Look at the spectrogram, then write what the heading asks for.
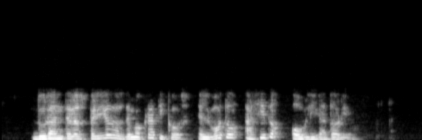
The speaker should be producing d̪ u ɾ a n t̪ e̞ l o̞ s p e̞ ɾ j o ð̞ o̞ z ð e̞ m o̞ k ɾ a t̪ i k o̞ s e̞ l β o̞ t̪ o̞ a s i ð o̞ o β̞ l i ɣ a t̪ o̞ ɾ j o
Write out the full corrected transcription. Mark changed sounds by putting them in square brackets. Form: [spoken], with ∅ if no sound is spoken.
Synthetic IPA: d̪ u ɾ a n t̪ e̞ l o̞ s p e̞ ɾ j o ð̞ o̞ z ð e̞ m o̞ k ɾ a t̪ i k o̞ s e̞ l β o̞ t̪ o̞ a s i ð o̞ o β̞ l i ɣ a t̪ o̞ ɾ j o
